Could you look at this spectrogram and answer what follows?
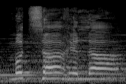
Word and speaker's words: Mozart est là: Mozzarella ? (Uh, pardon me ?) (Mozart est là, meaning « Mozart is here », is pronounced like « Mozarrella ») Mozart isn’t here ?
